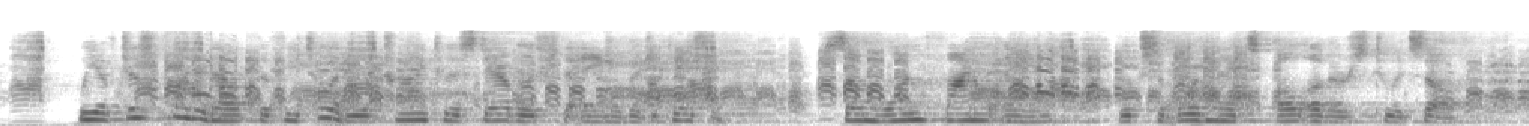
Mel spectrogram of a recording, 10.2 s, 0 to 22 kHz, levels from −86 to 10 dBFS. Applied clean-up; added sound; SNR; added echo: none; Fowl; 3 dB; reverberation time 3.0 s.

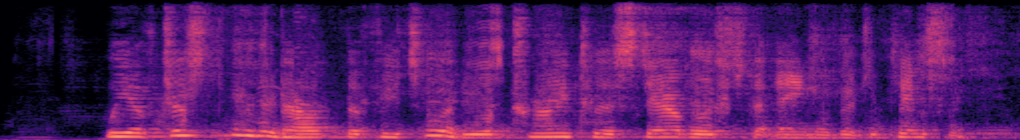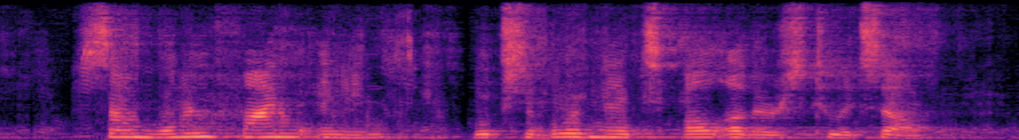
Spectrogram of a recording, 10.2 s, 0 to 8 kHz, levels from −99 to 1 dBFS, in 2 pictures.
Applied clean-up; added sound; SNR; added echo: neural separator model SepFormer DNS4.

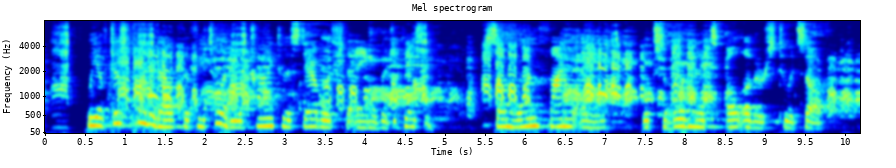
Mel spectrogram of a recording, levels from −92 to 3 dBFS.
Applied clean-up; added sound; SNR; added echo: classical method WPE with log-MMSE.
